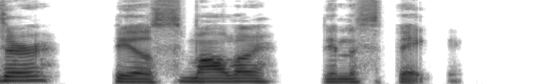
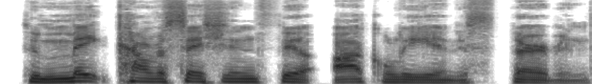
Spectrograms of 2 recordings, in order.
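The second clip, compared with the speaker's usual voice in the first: normal talking voice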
